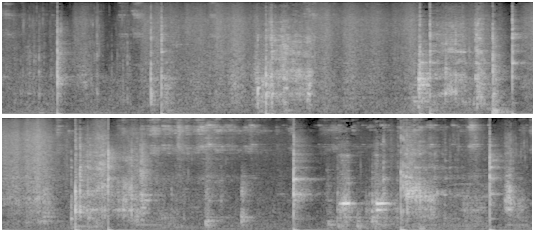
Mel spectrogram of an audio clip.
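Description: A metal spoon stirring thick, cooked-down carrot halwa in a pressure cooker pot, with irregular scrapes against the pot's metal base and sides. There is a brief metallic clink about eleven seconds in.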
